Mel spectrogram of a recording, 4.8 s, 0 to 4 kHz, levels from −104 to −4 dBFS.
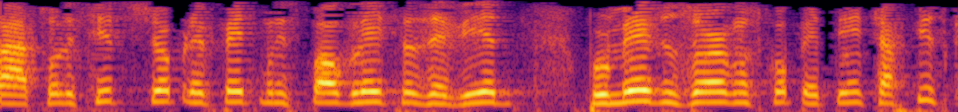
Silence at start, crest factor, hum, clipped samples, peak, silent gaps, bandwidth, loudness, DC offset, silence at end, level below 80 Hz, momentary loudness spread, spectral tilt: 0 s; 16 dB; none; under 0.1%; -2 dBFS; none; 4 kHz; -19 LUFS; under 0.1%; 0.1 s; -48 dBFS; 10 LU; -10 dB/octave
